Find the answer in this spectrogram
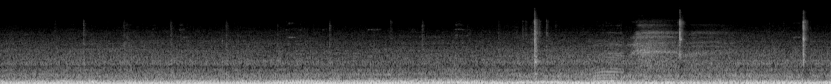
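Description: Cummins ISX diesel engine of a Kenworth W900L rumbling steadily, heard from inside the cab as the truck pulls away from a stop. A couple of sharp clicks and a short burst of faint voice and hiss come about six to seven seconds in.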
